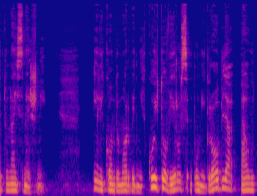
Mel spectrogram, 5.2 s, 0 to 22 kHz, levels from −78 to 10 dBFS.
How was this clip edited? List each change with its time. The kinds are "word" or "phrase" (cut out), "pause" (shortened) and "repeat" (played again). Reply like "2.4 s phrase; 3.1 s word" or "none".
2.3 s word; 2.9 s word; 3.8 s word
